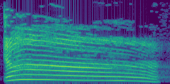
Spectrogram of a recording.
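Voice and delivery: long, high drawn-out "ah"; exasperated cry. Pretend. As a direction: let out a sustained high wail of mock despair. Exasperated cry about classmates' reaction.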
